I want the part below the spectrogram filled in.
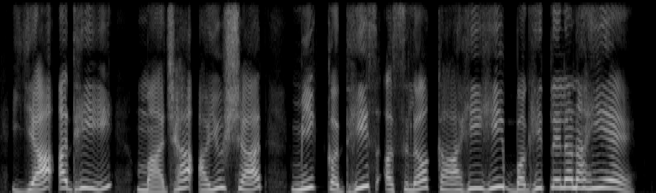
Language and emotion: Marathi, surprised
